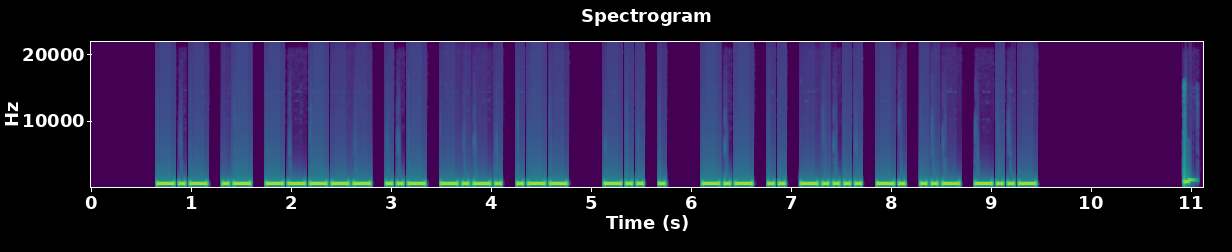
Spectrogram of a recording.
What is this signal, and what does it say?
Morse code, heard as a keyed tone, about 22 wpm, 700 Hz. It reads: KA0UCW DE KI6NUX
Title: USA Callsign DE Callsign - 6 Characters - 22wpm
